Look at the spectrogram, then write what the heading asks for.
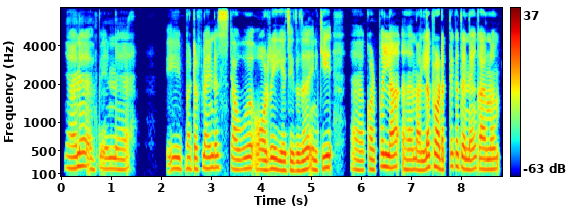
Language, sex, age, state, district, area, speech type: Malayalam, female, 60+, Kerala, Wayanad, rural, spontaneous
